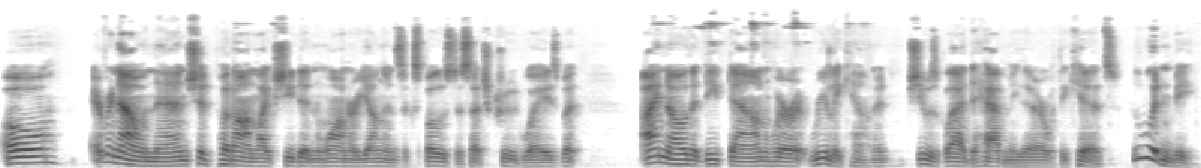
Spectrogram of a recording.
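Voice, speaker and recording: A man's voice: low voice, animated, moderate pace. A man reading a children's chapter book aloud in an easygoing, folksy storytelling manner. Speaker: reader.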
